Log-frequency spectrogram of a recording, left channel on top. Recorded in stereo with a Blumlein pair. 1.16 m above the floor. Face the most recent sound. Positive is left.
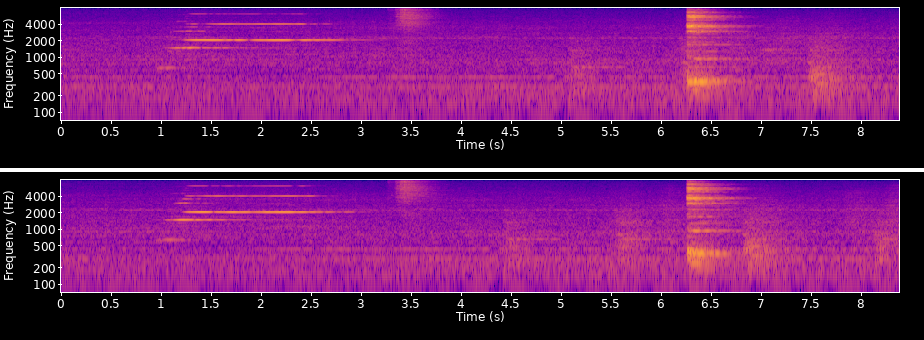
turn(degrees=0)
